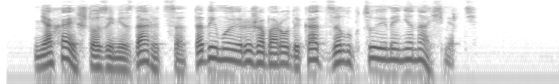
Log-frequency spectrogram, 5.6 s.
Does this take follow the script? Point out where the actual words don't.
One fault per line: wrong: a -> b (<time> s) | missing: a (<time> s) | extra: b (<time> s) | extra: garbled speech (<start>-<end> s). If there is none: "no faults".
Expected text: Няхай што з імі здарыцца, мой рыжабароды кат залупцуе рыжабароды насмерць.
extra: тады (2.0 s)
wrong: рыжабароды -> мяне (3.9 s)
